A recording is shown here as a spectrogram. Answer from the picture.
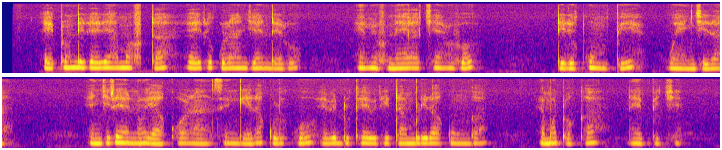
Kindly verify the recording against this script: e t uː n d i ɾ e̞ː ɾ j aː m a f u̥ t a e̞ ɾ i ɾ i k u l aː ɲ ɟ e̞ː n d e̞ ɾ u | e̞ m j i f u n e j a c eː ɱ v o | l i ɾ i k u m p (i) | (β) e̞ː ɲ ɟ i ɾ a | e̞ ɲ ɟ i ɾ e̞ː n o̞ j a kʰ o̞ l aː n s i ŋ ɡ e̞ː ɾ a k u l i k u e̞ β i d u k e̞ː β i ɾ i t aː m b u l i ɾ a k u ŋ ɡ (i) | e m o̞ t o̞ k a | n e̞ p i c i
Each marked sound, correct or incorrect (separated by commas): correct, incorrect, incorrect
